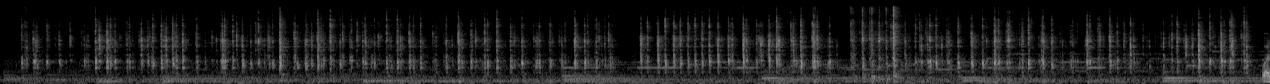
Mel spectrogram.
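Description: Continuous close typing on a Corsair Strafe RGB mechanical keyboard with tactile Cherry MX Brown switches, fast rattling keystrokes in steady bursts with occasional brief pauses.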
